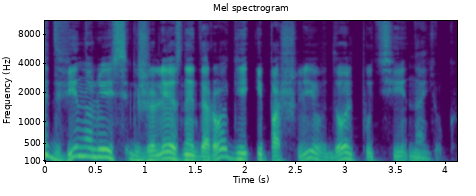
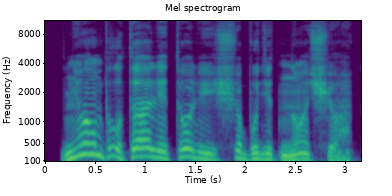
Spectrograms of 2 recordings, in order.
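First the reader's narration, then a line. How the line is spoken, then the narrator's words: Ominous, then a sigh. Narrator (Russian): зловеще произнес Селюков и вздохнул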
